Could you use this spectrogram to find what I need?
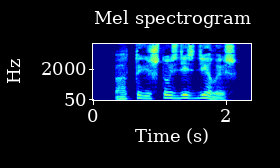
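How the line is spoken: Forced out, bewildered. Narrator (Russian): Только и сумела она выдавить из себя, так и не придя к какому-то логическому умозаключению

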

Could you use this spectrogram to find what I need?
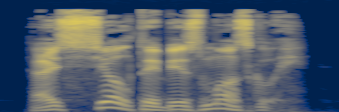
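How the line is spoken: Barking snap. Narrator (Russian): рявкнул на него Роджер

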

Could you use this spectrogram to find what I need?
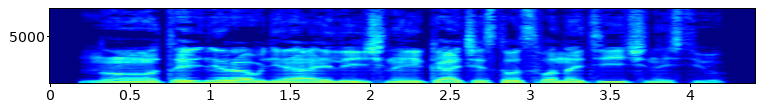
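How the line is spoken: Wry grunt. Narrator (Russian): хмыкнул Кастет

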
